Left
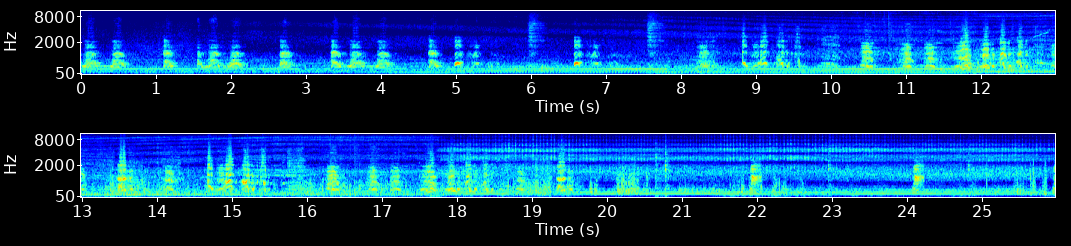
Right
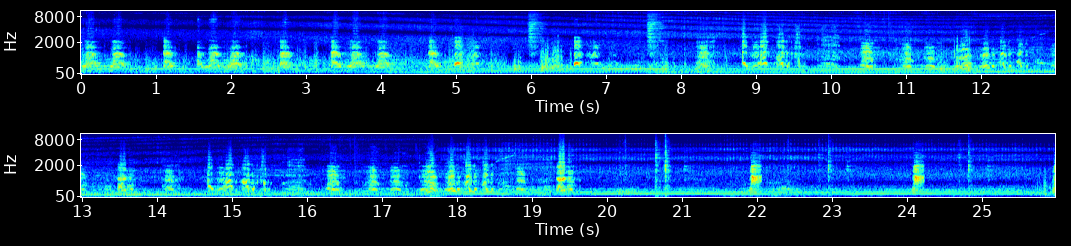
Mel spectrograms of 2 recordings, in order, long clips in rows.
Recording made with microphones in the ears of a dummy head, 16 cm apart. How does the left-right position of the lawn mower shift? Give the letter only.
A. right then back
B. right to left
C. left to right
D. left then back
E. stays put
B.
